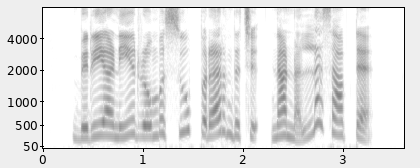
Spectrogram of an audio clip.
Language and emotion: Tamil, happy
